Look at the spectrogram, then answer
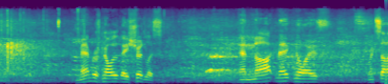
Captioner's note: cheering/Applause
